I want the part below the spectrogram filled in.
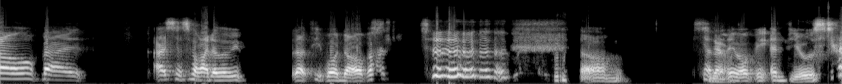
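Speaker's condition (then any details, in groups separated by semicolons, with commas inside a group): Mild cerebral palsy; mild cerebral palsy, throat speech surgery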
